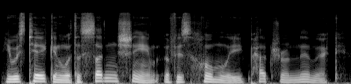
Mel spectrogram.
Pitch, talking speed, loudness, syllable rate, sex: 110 Hz, 190 wpm, -17 LUFS, 5.7 syllables/s, male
